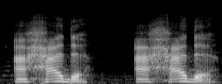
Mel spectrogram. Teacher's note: Agar tajvidsiz Qur'on bo'lsa, da harfi sukunlik kelgan holatida qalqala, ya'ni tebratib o'qiladi. Ahad demasdan ahad, ahad.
